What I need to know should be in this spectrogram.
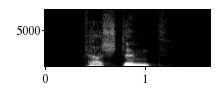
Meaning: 1. past participle of verstimmen 2. inflection of verstimmen: third-person singular present 3. inflection of verstimmen: second-person plural present 4. inflection of verstimmen: plural imperative
- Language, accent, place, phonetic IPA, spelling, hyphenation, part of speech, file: German, Germany, Berlin, [fɛɐ̯ˈʃtɪmt], verstimmt, ver‧stimmt, verb, De-verstimmt.ogg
